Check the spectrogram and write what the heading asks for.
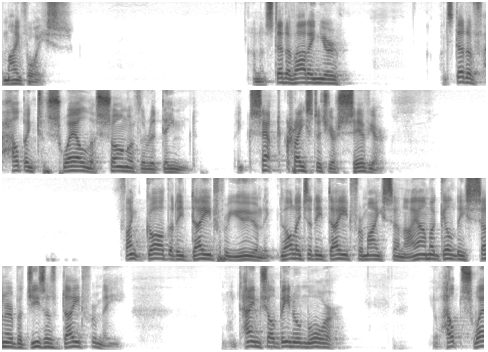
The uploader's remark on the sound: Listen to the Gospel Audio from Ballyclare Gospel Hall.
